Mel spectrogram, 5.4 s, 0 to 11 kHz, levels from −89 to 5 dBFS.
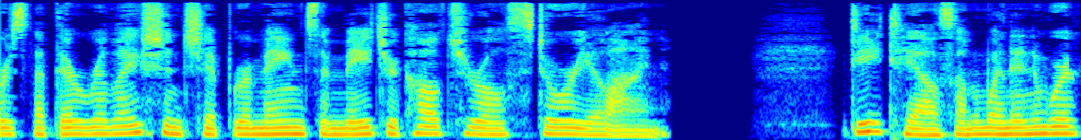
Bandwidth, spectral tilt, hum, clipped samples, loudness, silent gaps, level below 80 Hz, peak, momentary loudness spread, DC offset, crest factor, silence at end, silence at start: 10.5 kHz; -5 dB/octave; none; under 0.1%; -24 LUFS; 3.37-3.74 s; -58 dBFS; -10 dBFS; 4 LU; under 0.1%; 14 dB; 0 s; 0 s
